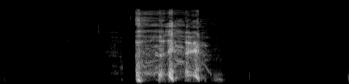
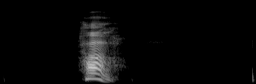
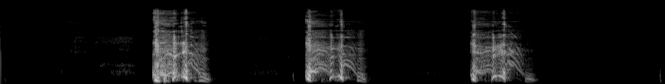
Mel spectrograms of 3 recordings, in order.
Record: cough_length: 3.5 s
cough_amplitude: 26548
cough_signal_mean_std_ratio: 0.28
exhalation_length: 2.6 s
exhalation_amplitude: 21194
exhalation_signal_mean_std_ratio: 0.21
three_cough_length: 6.7 s
three_cough_amplitude: 25581
three_cough_signal_mean_std_ratio: 0.3
survey_phase: beta (2021-08-13 to 2022-03-07)
age: 65+
gender: Male
wearing_mask: 'No'
symptom_none: true
smoker_status: Never smoked
respiratory_condition_asthma: false
respiratory_condition_other: false
recruitment_source: REACT
submission_delay: 1 day
covid_test_result: Negative
covid_test_method: RT-qPCR
influenza_a_test_result: Negative
influenza_b_test_result: Negative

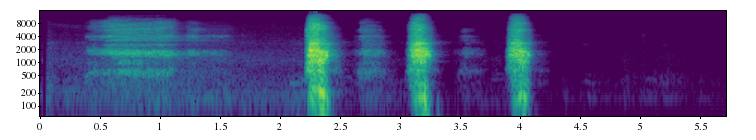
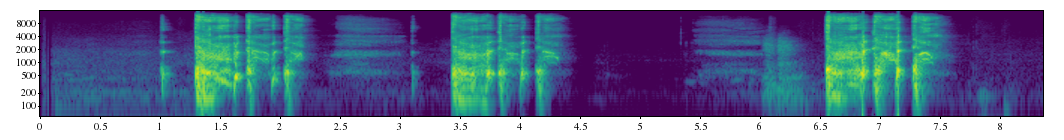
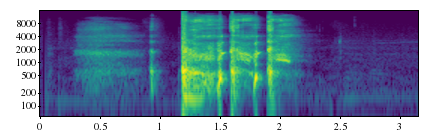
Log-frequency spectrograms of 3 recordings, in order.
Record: exhalation_length: 5.7 s
exhalation_amplitude: 30550
exhalation_signal_mean_std_ratio: 0.25
three_cough_length: 8.4 s
three_cough_amplitude: 32768
three_cough_signal_mean_std_ratio: 0.37
cough_length: 3.2 s
cough_amplitude: 32768
cough_signal_mean_std_ratio: 0.35
survey_phase: beta (2021-08-13 to 2022-03-07)
age: 18-44
gender: Female
wearing_mask: 'No'
symptom_cough_any: true
symptom_runny_or_blocked_nose: true
symptom_shortness_of_breath: true
symptom_abdominal_pain: true
symptom_diarrhoea: true
symptom_fever_high_temperature: true
symptom_headache: true
symptom_change_to_sense_of_smell_or_taste: true
symptom_onset: 5 days
smoker_status: Never smoked
respiratory_condition_asthma: false
respiratory_condition_other: false
recruitment_source: Test and Trace
submission_delay: 1 day
covid_test_result: Positive
covid_test_method: RT-qPCR
covid_ct_value: 34.7
covid_ct_gene: ORF1ab gene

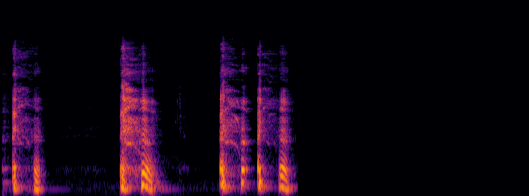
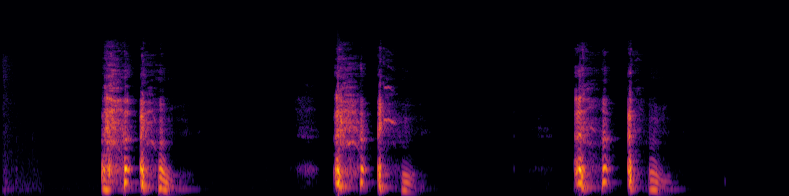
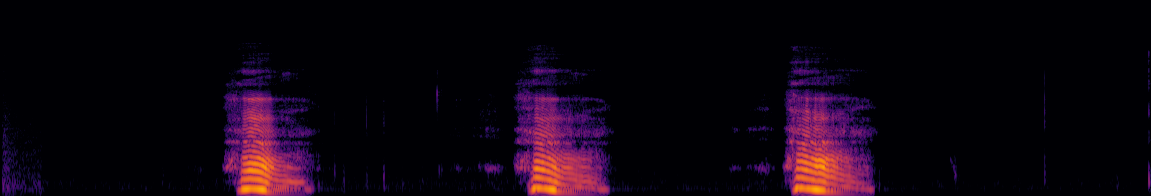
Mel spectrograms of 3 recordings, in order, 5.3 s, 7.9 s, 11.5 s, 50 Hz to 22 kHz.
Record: cough_length: 5.3 s
cough_amplitude: 26028
cough_signal_mean_std_ratio: 0.3
three_cough_length: 7.9 s
three_cough_amplitude: 26028
three_cough_signal_mean_std_ratio: 0.28
exhalation_length: 11.5 s
exhalation_amplitude: 24358
exhalation_signal_mean_std_ratio: 0.27
survey_phase: beta (2021-08-13 to 2022-03-07)
age: 65+
gender: Male
wearing_mask: 'No'
symptom_none: true
smoker_status: Ex-smoker
respiratory_condition_asthma: false
respiratory_condition_other: false
recruitment_source: REACT
submission_delay: 1 day
covid_test_result: Negative
covid_test_method: RT-qPCR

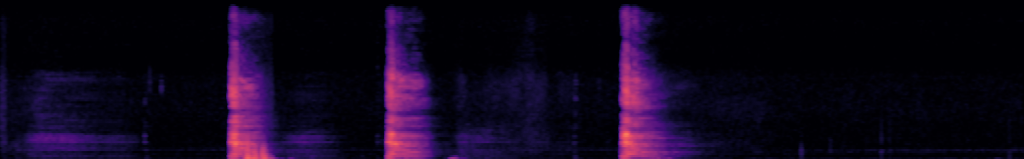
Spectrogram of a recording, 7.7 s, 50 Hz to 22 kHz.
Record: three_cough_length: 7.7 s
three_cough_amplitude: 16469
three_cough_signal_mean_std_ratio: 0.21
survey_phase: alpha (2021-03-01 to 2021-08-12)
age: 18-44
gender: Male
wearing_mask: 'No'
symptom_none: true
smoker_status: Ex-smoker
respiratory_condition_asthma: false
respiratory_condition_other: false
recruitment_source: REACT
submission_delay: 1 day
covid_test_result: Negative
covid_test_method: RT-qPCR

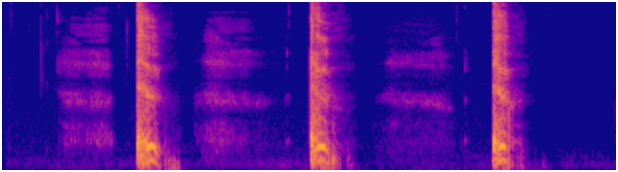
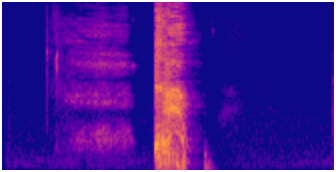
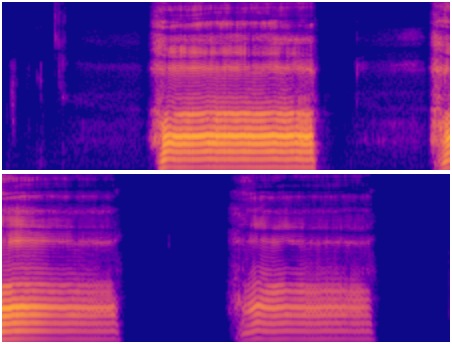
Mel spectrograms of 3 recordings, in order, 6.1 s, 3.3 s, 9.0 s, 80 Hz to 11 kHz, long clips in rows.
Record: three_cough_length: 6.1 s
three_cough_amplitude: 32768
three_cough_signal_mean_std_ratio: 0.26
cough_length: 3.3 s
cough_amplitude: 31247
cough_signal_mean_std_ratio: 0.25
exhalation_length: 9.0 s
exhalation_amplitude: 31217
exhalation_signal_mean_std_ratio: 0.47
survey_phase: beta (2021-08-13 to 2022-03-07)
age: 45-64
gender: Female
wearing_mask: 'No'
symptom_cough_any: true
symptom_diarrhoea: true
smoker_status: Current smoker (11 or more cigarettes per day)
respiratory_condition_asthma: false
respiratory_condition_other: false
recruitment_source: REACT
submission_delay: 3 days
covid_test_result: Negative
covid_test_method: RT-qPCR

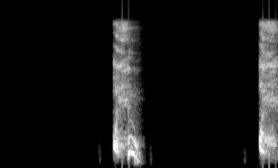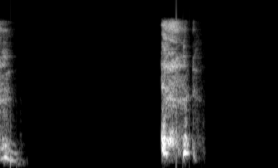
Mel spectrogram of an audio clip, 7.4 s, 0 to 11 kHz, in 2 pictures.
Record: three_cough_length: 7.4 s
three_cough_amplitude: 27258
three_cough_signal_mean_std_ratio: 0.3
survey_phase: beta (2021-08-13 to 2022-03-07)
age: 45-64
gender: Female
wearing_mask: 'Yes'
symptom_runny_or_blocked_nose: true
symptom_sore_throat: true
symptom_fatigue: true
symptom_headache: true
symptom_other: true
symptom_onset: 3 days
smoker_status: Never smoked
respiratory_condition_asthma: false
respiratory_condition_other: false
recruitment_source: Test and Trace
submission_delay: 1 day
covid_test_result: Positive
covid_test_method: RT-qPCR
covid_ct_value: 21.8
covid_ct_gene: ORF1ab gene
covid_ct_mean: 22.3
covid_viral_load: 48000 copies/ml
covid_viral_load_category: Low viral load (10K-1M copies/ml)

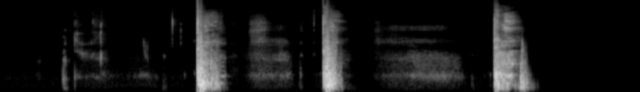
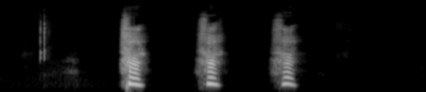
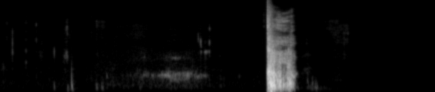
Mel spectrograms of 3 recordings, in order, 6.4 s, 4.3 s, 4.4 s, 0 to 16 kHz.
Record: three_cough_length: 6.4 s
three_cough_amplitude: 32768
three_cough_signal_mean_std_ratio: 0.24
exhalation_length: 4.3 s
exhalation_amplitude: 32635
exhalation_signal_mean_std_ratio: 0.25
cough_length: 4.4 s
cough_amplitude: 32768
cough_signal_mean_std_ratio: 0.17
survey_phase: alpha (2021-03-01 to 2021-08-12)
age: 18-44
gender: Female
wearing_mask: 'No'
symptom_cough_any: true
symptom_fatigue: true
symptom_headache: true
smoker_status: Never smoked
respiratory_condition_asthma: false
respiratory_condition_other: false
recruitment_source: Test and Trace
submission_delay: 1 day
covid_test_result: Positive
covid_test_method: RT-qPCR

